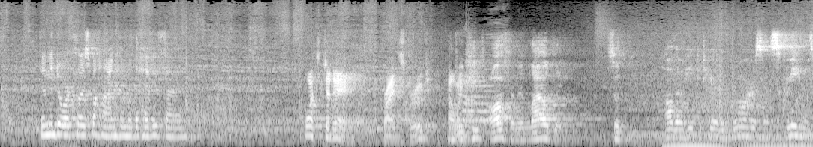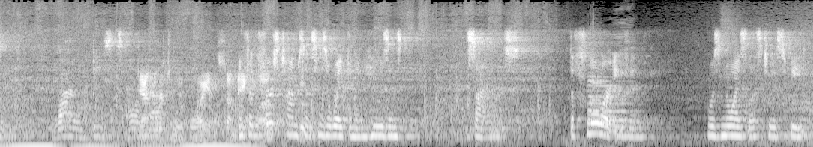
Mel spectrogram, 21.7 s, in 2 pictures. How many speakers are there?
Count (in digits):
4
